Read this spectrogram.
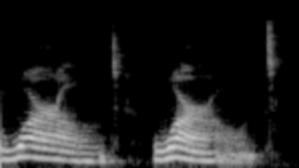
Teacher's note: primeiro forma o R, e aí nesse caso é a língua enrolada mesmo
